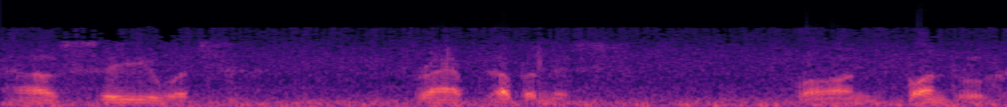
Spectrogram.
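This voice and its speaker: An actor playing a calm, firm Mountie sergeant in a 1950s radio western, official in manner. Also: male voice, deep voice, muffled recording. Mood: commanding. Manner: measured wording, firm, official. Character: calm, resolute Mountie sergeant of the old west. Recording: noisy, band-limited vintage radio recording.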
